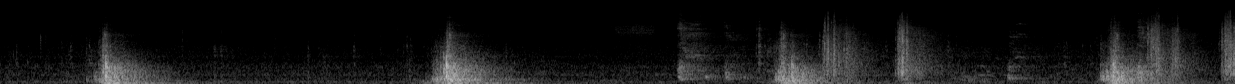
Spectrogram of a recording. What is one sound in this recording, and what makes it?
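A choir of young women sings short, loud chords that ring out in a large echoing hall.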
